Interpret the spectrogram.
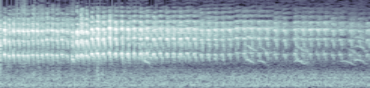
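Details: Wild Guira cuckoos cross-singing: a long series of fast pulsed notes that gradually fades, while softer descending slurred whistles drop in behind it.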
